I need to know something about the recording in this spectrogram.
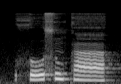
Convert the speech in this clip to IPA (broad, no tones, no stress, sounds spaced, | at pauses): θ o s ũ k ã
